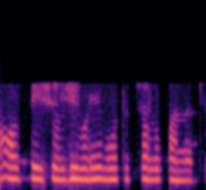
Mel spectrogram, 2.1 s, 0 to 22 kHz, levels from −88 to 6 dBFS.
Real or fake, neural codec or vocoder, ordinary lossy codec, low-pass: real; none; none; 3.6 kHz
